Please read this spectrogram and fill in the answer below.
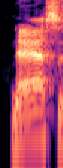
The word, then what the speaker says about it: Nass: Nass is how it goes.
